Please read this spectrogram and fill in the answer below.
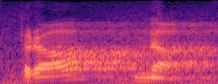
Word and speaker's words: prana: when we talk of prana brah na two syllables this he sounds good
